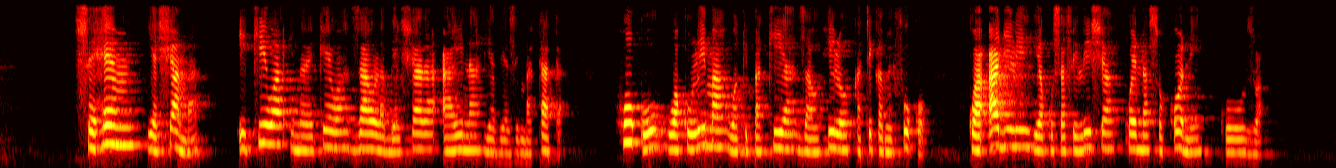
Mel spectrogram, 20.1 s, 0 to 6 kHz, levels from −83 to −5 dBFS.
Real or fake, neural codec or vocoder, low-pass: real; none; 5.4 kHz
